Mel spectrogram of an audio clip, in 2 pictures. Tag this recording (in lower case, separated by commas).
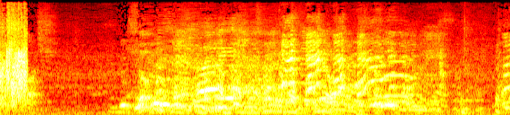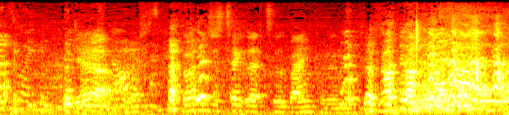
speech, chatter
